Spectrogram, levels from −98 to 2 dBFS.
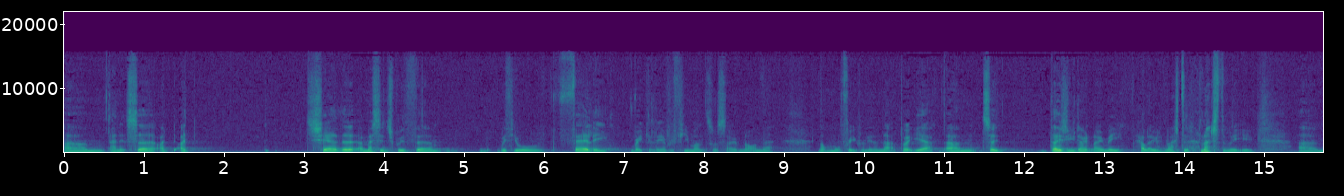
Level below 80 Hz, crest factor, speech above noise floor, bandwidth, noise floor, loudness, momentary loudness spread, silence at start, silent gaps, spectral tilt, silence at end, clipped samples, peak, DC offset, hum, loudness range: -66 dBFS; 24 dB; 26 dB; 16 kHz; -65 dBFS; -40 LUFS; 17 LU; 0 s; none; -6 dB/octave; 0 s; under 0.1%; -16 dBFS; under 0.1%; none; 7 LU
